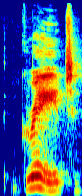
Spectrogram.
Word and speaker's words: great: meet beat read greet but in great the EA says the a dip thong uh we typically spell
